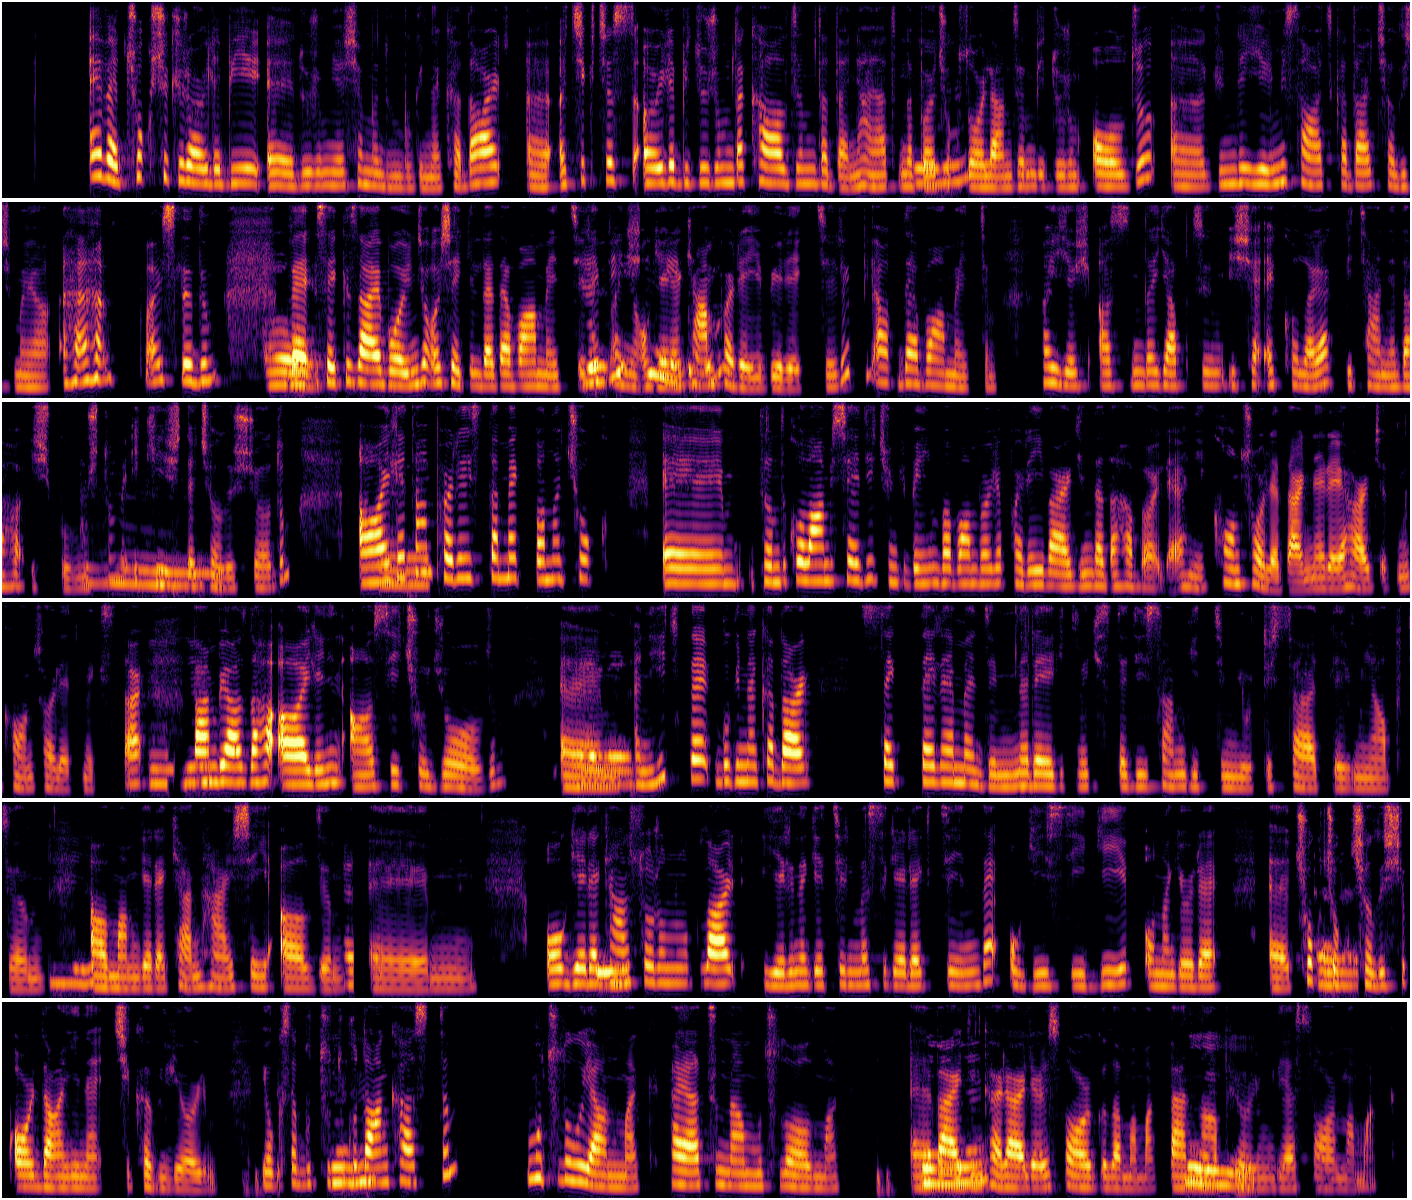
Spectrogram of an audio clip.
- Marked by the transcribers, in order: tapping; chuckle; unintelligible speech; unintelligible speech
- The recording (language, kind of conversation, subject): Turkish, podcast, Maddi güvenliği mi yoksa tutkunun peşinden gitmeyi mi seçersin?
